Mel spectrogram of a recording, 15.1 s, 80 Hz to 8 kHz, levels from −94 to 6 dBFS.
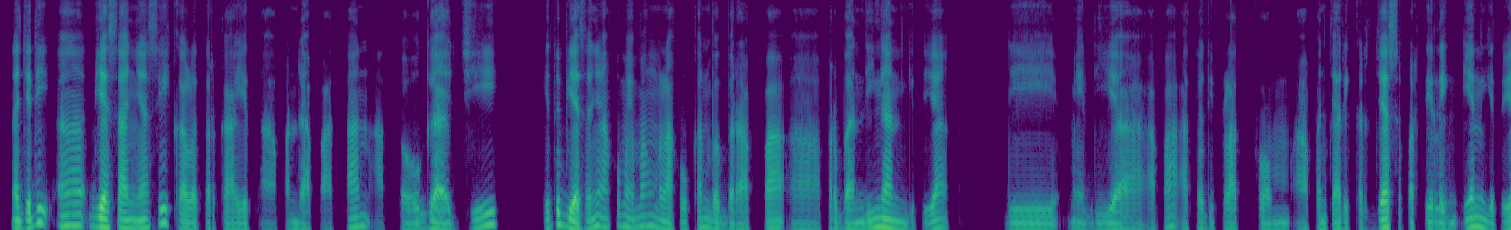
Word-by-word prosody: Nah -, -, +7 dB
jadi, 165 Hz, +12 st, +5 dB
eee, 140 Hz, +1 st, +3 dB
biasanya 110 Hz, -4 st, +7 dB
sih 175 Hz, +8 st, +3 dB
kalau 90 Hz, -, -1 dB
terkait, 85 Hz, 0 st, -5 dB
eee, 85 Hz, -2 st, -12 dB
pendapatan 90 Hz, +8 st, -5 dB
atau 90 Hz, 0 st, -7 dB
gaji, 95 Hz, -, +2 dB, 0.5 s
itu 110 Hz, +8 st, +1 dB
biasanya 120 Hz, -2 st, +5 dB
aku 135 Hz, +4 st, -8 dB
memang 130 Hz, +3 st, -2 dB
melakukan 95 Hz, +2 st, -2 dB
beberapa, 90 Hz, +3 st, -2 dB
eee, 85 Hz, -1 st, -9 dB
perbandingan 100 Hz, +3 st, +2 dB
gitu 90 Hz, +2 st, -4 dB
ya, 110 Hz, -, +1 dB, 0.6 s
di 85 Hz, 0 st, -3 dB, 0.2 s
media, 85 Hz, -2 st, -3 dB
apa, -, -, -7 dB
atau 90 Hz, -1 st, -9 dB
di 95 Hz, -, -11 dB
platform 85 Hz, 0 st, -6 dB, 0.2 s
pencari 90 Hz, -1 st, -3 dB
kerja 90 Hz, +6 st, +4 dB
seperti 95 Hz, -, -6 dB
LinkedIn 95 Hz, +7 st, 0 dB
gitu 85 Hz, +2 st, -7 dB
90 Hz, 125 wpm, -31 LUFS, 85-110 Hz, 0.6 s, Nah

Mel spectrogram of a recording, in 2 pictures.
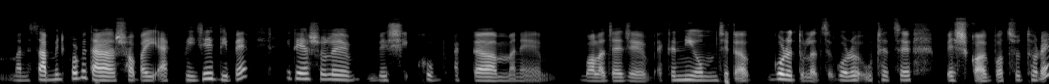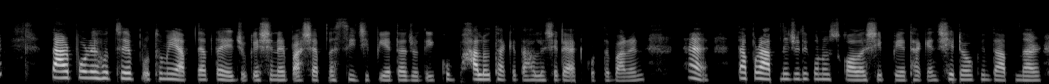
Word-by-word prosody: মানে 190 Hz, 0 st, -10 dB
সাবমিট 215 Hz, +2 st, +4 dB
করবে 270 Hz, +4 st, +1 dB
তারা 195 Hz, -1 st, +10 dB, 0.2 s
সবাই 185 Hz, -, 0 dB, 0.2 s
১ -, -, -9 dB
পেজেই 210 Hz, +7 st, -1 dB
দিবে। 200 Hz, -1 st, -1 dB, 0.5 s
এটাই 270 Hz, -2 st, +3 dB
আসলে 230 Hz, -2 st, 0 dB, 0.4 s
বেশি 195 Hz, -, -4 dB, 0.2 s
খুব -, -, -9 dB, 0.2 s
একটা 185 Hz, -2 st, -1 dB, 0.3 s
মানে -, -, -9 dB, 0.6 s
বলা 165 Hz, -1 st, +1 dB
যায় 170 Hz, 0 st, -1 dB
যে 165 Hz, -, -2 dB, 0.3 s
একটা 195 Hz, -, -7 dB
নিয়ম 195 Hz, -3 st, 0 dB, 0.2 s
যেটা -, -, -2 dB, 0.4 s
গড়ে 235 Hz, -4 st, +8 dB
তুলেছে -, -, -6 dB
গড়ে 190 Hz, +1 st, +1 dB
উঠেছে 200 Hz, 0 st, -6 dB, 0.4 s
বেশ 190 Hz, -1 st, +2 dB
কয়েক 160 Hz, -, +3 dB
বছর 200 Hz, +4 st, -6 dB
ধরে। 200 Hz, -, 0 dB, 0.6 s
তারপরে 305 Hz, 0 st, +9 dB
হচ্ছে 285 Hz, 0 st, -3 dB, 0.2 s
প্রথমেই 255 Hz, -3 st, -2 dB
আপনি 205 Hz, -, -27 dB
আপনার 220 Hz, 0 st, -3 dB
এজুকেশনের 200 Hz, +1 st, -2 dB
পাশে 190 Hz, -, +2 dB
আপনার 205 Hz, -1 st, -11 dB
সিজিপিএ 205 Hz, -2 st, -6 dB
টা 200 Hz, -, -1 dB
যদি 190 Hz, 0 st, -9 dB
খুব 235 Hz, -, -10 dB
ভালো 230 Hz, -2 st, +5 dB
থাকে 210 Hz, -1 st, -6 dB
তাহলে 200 Hz, 0 st, -7 dB
সেটা 205 Hz, 0 st, -6 dB
অ্যাড -, -, -4 dB
করতে 180 Hz, 0 st, -15 dB
পারেন, 180 Hz, +3 st, -4 dB, 0.5 s
হ্যাঁ? -, -, +6 dB, 0.3 s
তারপর 280 Hz, 0 st, +1 dB
আপনি 245 Hz, +1 st, -11 dB
যদি 255 Hz, +1 st, -7 dB
কোন 245 Hz, -1 st, -7 dB
স্কলারশিপ 210 Hz, +1 st, -1 dB
পেয়ে 200 Hz, -1 st, -5 dB
থাকেন 200 Hz, -1 st, -7 dB
সেটাও 220 Hz, -2 st, -4 dB
কিন্তু 220 Hz, -1 st, -12 dB
আপনার 195 Hz, -2 st, -2 dB
205 Hz, 165 wpm, -24 LUFS, 195-235 Hz, 0.6 s, তারা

